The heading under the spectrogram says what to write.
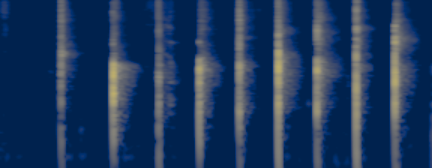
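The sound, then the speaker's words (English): A single person clapping hands about ten times in a steady, slightly quickening rhythm, each clap a sharp, bright smack with a short decay, with no talking. “I'm applauding for that one, baby.”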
